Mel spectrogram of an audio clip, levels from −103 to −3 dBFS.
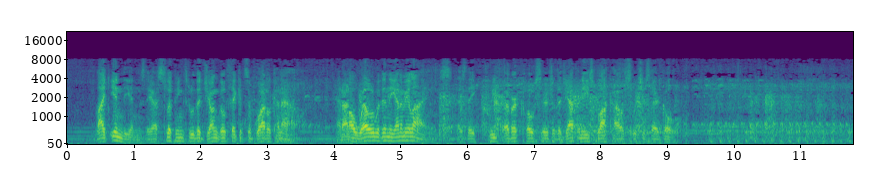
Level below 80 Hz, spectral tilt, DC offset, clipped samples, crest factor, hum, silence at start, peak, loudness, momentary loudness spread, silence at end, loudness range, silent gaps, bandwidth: -54 dBFS; -6 dB/octave; under 0.1%; under 0.1%; 20 dB; none; 0 s; -4 dBFS; -25 LUFS; 16 LU; 0 s; 6 LU; none; 8.4 kHz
